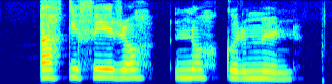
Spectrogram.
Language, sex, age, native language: Icelandic, female, 8, Icelandic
